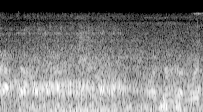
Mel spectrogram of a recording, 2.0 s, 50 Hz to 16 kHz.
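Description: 1967 Corvette Stingray's 427 big-block V8 driving off, a steady low exhaust note that is strongest about half a second to a second and a half in, with street traffic behind it.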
